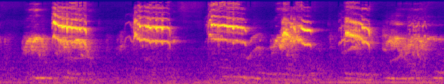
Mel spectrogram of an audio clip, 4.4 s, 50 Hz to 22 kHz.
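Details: A household black-face budgerigar repeats a harsh, squawky chirp five times, roughly every 0.8 seconds, each note bright and slightly descending, with low steady hum underneath.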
